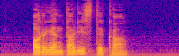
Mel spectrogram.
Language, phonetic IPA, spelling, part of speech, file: Polish, [ˌɔrʲjɛ̃ntaˈlʲistɨka], orientalistyka, noun, Pl-orientalistyka.ogg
